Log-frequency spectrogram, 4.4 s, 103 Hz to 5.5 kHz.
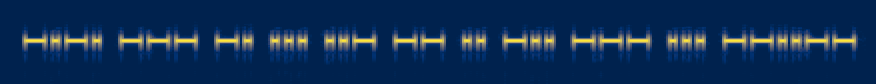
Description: Morse code, heard as a keyed tone, about 36 wpm, 800 Hz. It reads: CONSUMIDOS,
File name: audios / portugais / portugais texte en clair 2 vitesse 35 mots minutes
